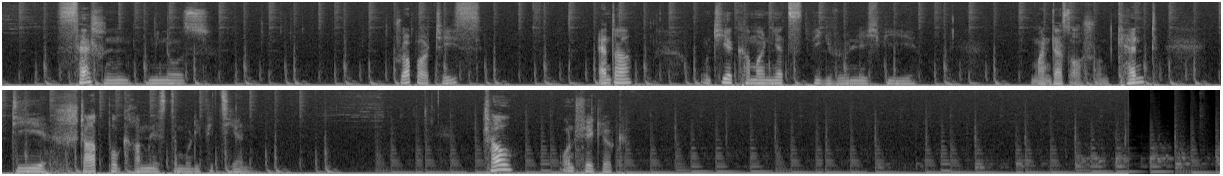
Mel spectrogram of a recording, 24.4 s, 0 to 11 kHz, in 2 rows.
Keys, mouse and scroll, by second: 0.3-1.7 typing, 3.1-4.0 typing, 11.0-11.9 drag, 13.5-15.6 drag.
